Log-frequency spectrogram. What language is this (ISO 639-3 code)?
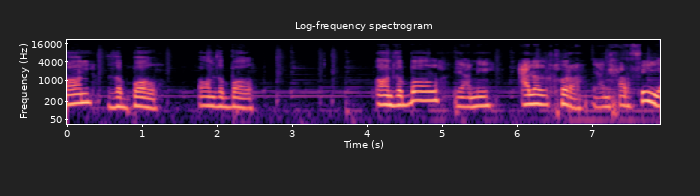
ara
